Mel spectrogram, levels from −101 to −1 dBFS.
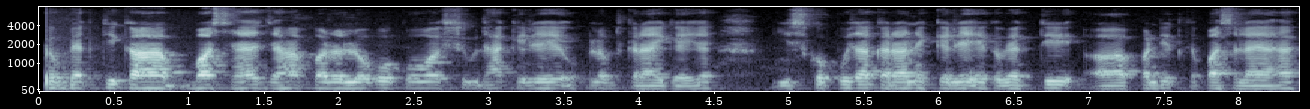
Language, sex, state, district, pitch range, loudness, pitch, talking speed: Hindi, male, Bihar, Samastipur, 110-115 Hz, -22 LUFS, 110 Hz, 205 wpm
